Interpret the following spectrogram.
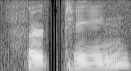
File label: SPEECH ENGLISH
